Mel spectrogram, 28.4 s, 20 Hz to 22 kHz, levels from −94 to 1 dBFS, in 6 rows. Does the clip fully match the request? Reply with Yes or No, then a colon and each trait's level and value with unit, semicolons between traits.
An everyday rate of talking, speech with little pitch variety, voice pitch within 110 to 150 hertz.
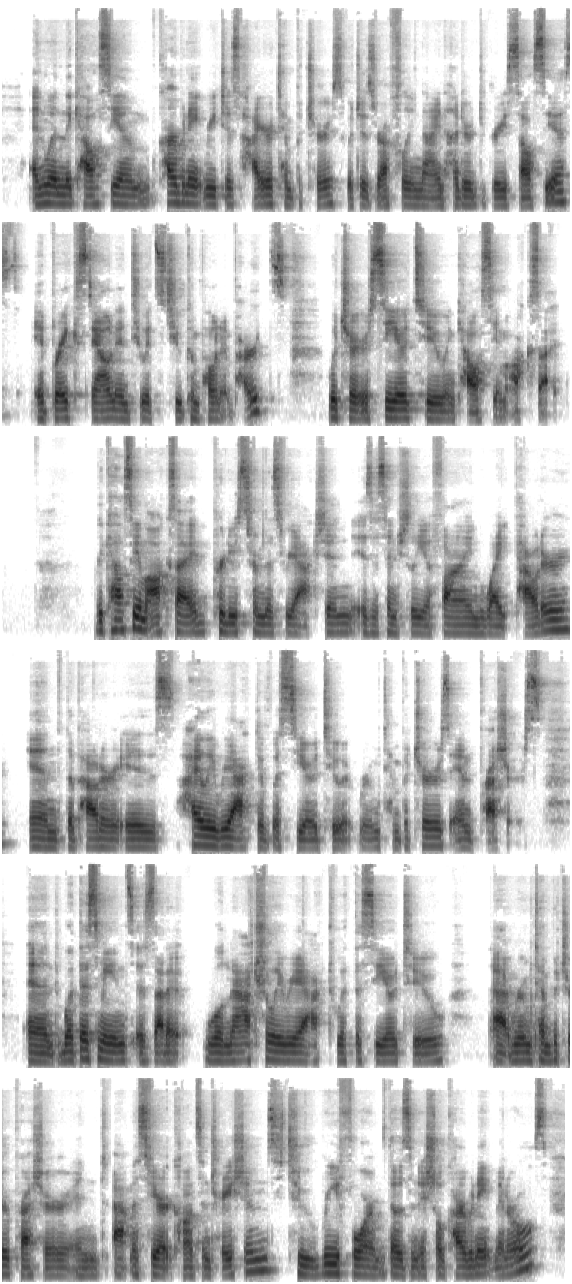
Yes: average, 170 wpm; narrow, 2.1 semitones; low, 125 Hz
